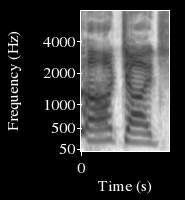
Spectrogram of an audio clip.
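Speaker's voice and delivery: put-on gleeful excitement. Retelling how a co-host reacted to a homer: imitating someone's gleeful excitement. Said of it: "what me and Ike saw was".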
